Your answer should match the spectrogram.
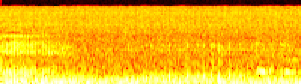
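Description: A man's drawn-out, hesitant 'eh' trailing off, then a pause under a steady low electrical hum.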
